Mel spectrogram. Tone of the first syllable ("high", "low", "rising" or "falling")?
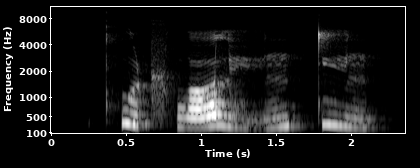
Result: falling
